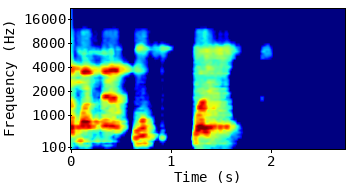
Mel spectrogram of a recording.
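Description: A man speaks calmly, as if explaining a lesson.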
